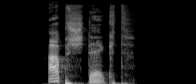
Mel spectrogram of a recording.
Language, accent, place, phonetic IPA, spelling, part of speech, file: German, Germany, Berlin, [ˈapˌʃtɛkt], absteckt, verb, De-absteckt.ogg
- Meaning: inflection of abstecken: 1. third-person singular dependent present 2. second-person plural dependent present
